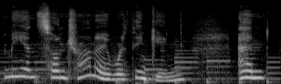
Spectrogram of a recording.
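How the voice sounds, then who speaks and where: A woman's voice: high voice, sing-song, slow, warm tone, faint music behind, voice pushed up, heavily acted. A woman voicing a cheerful, talkative young woman who makes clothes, bubbly and friendly.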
